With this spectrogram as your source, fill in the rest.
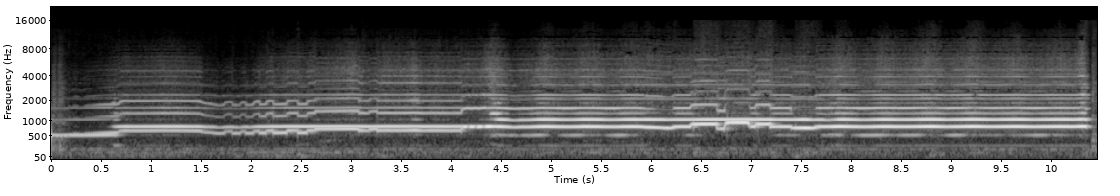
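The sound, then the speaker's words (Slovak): A pipe plays two notes at once: a steady sustained tone beneath a melody that steps up and down in pitch, the second voice a cross tone played against the first, roughly its dominant. Bright and fairly loud, continuing unbroken for about ten seconds with no voices. “Hej, teraz tam bol dvojhlas.”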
